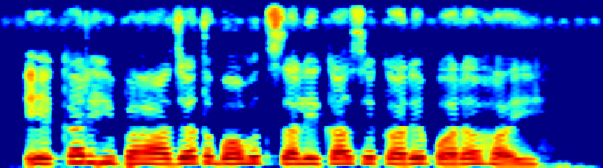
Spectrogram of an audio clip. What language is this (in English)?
Magahi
